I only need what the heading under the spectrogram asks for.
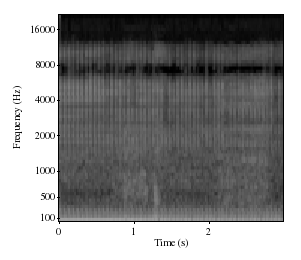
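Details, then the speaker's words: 6.5 diesel truck idling right after a lift pump upgrade, with the new pump spliced to the original connection and a relay that primes it before start: steady, even low chug about 220 per minute, no misses or knocks; normal idle. "if you have a diesel truck you shouldn't be afraid to get covered in diesel fuel and there you can hear it running"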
